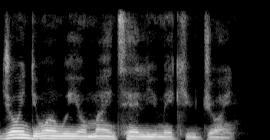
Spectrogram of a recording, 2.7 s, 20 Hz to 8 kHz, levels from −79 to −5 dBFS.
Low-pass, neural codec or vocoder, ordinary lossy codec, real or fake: 7.2 kHz; codec, 16 kHz in and 24 kHz out, 1 kbps, XY-Tokenizer; none; fake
